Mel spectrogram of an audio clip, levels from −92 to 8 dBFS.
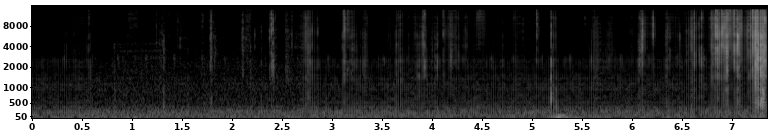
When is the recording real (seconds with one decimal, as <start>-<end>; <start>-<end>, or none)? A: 0.6-2.7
